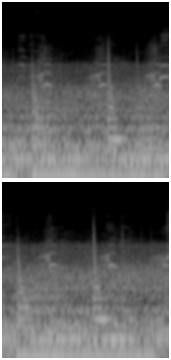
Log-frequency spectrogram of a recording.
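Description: Birds calling: short, repeated calls, a few a second, each a brief upward-curling note, over a steady low rumble.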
